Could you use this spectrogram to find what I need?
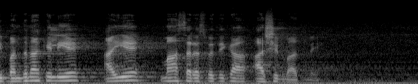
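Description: A man speaks with animation into a microphone over loudspeakers in a large hall.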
